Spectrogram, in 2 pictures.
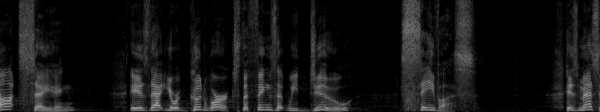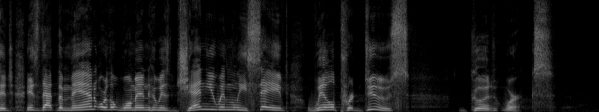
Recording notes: preached this sermon at Covenant Fellowship Church on July 16, 2023.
